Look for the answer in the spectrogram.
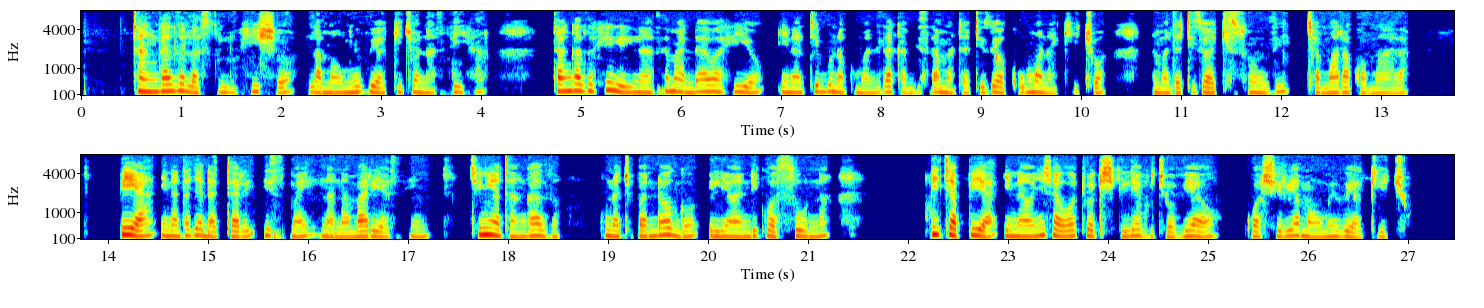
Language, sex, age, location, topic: Swahili, female, 18-24, Kisumu, health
